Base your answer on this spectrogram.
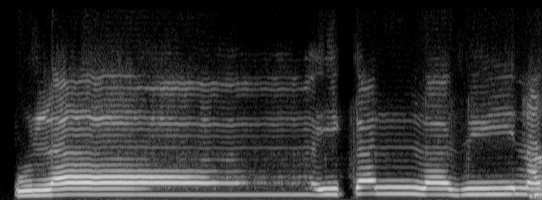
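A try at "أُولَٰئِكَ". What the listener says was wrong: Ika, Ika nggak mau nyeret. Ula Ika. I Hamzah Mujahir Musyiddah.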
